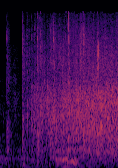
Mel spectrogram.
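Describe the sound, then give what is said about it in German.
A crowd bursts into applause, dense clapping that swells within the first half second and holds steady and full, with a faint voice briefly audible underneath. “Applaus”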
